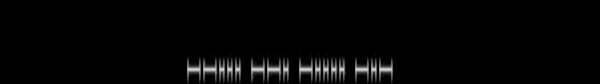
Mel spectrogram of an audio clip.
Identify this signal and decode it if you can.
Morse code, heard as a keyed tone, about 29 wpm, 700 Hz. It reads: 7G6K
